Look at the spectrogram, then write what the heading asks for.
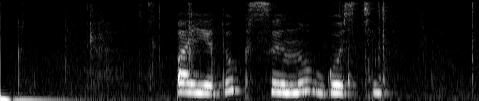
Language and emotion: Russian, positive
